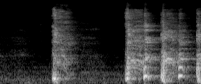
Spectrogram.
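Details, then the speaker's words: Adult woman, ill with voice trouble after a walk in the rain, one cough then a rapid run of three or four more in a quiet room, persisting despite cough syrup; cough. "Bon, le sirop était pas supposé m'empêcher de tousser et m'aider avec ma voix. Genre, c'est pénible."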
